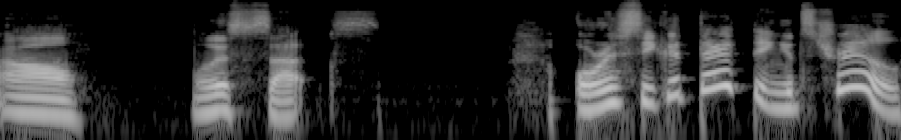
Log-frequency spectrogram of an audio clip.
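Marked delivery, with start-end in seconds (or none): 0.0-1.9 slow, deflated, let-down, disappointed tone. Repeating another speaker's reaction to a design: mocking a disappointed tone. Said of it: "you sound so disappointed".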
